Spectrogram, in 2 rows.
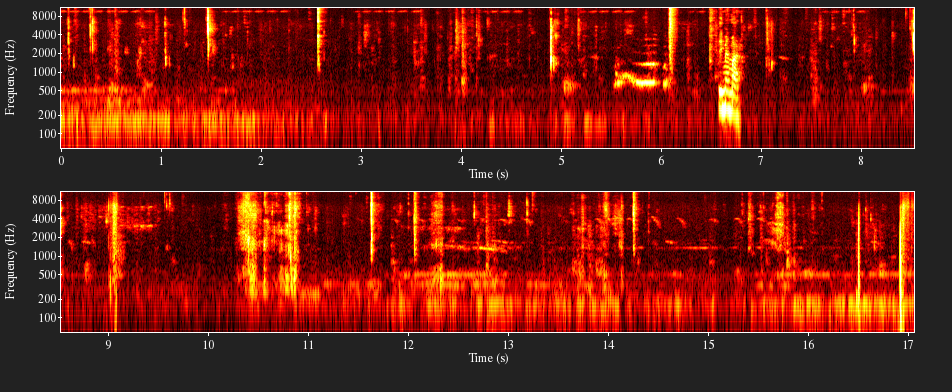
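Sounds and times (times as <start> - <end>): person crunching and chewing: 0.0 - 5.5, 7.0 - 14.6.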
